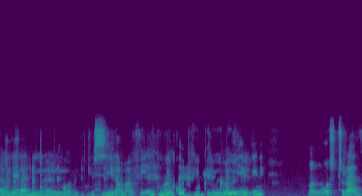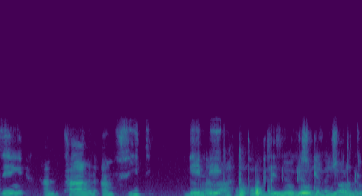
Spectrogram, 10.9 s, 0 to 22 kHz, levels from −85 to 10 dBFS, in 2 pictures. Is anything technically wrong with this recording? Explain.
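Yes. The clip has two kinds of fault, both tied to a speakerphone echo canceller in a call.

Echo leak occurs at 0.0–1.87 s, 2.2–2.78 s, 2.94–3.06 s, 3.27–3.77 s and 8.49–10.86 s. A delayed copy of the speech trails the original. In the first stretch the copy lags by 342 ms at about 5 dB below the speech. In all later stretches it lags by 231 ms. At 2.2 s it is about level with the speech, at 2.94 s it is faint at about 15 dB down, and from 3.27 s and again from 8.49 s it is about 5 dB louder than the speech. This is likely residual loudspeaker pickup that the canceller failed to subtract and sent back.

Speech suppressed in double talk runs from 2.64 to 3.23 s, overlapping the echo bursts. Over roughly half a second the speech dips, falling by around 25 dB at its deepest. This is likely the canceller's suppressor misreading simultaneous talk as echo and attenuating the near-end talker along with it. 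The result is a ducked passage.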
